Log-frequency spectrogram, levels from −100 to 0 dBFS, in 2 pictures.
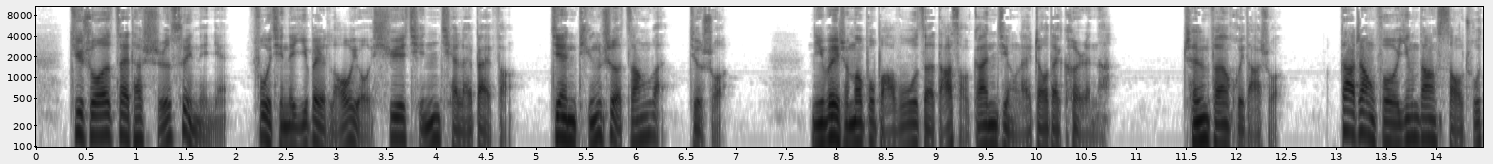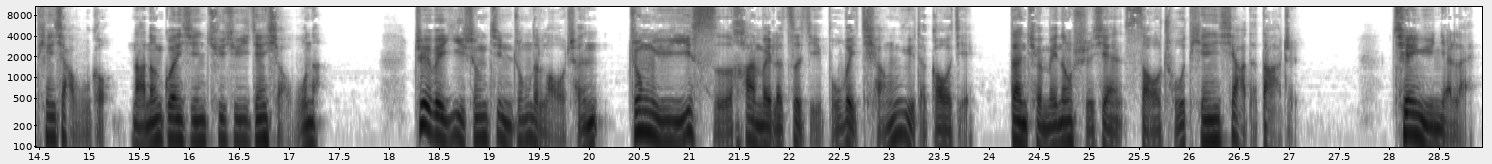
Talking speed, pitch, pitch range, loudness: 240 characters per minute, 110 Hz, 90-125 Hz, -17 LUFS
